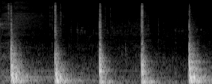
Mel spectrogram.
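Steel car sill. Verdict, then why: Sound. A tapping stick strikes the steel sill of a barn-find Proton Saga Iswara car five times, each tap a short, dry knock with a bright attack that fades quickly. The sill sounds solid, which is good news.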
